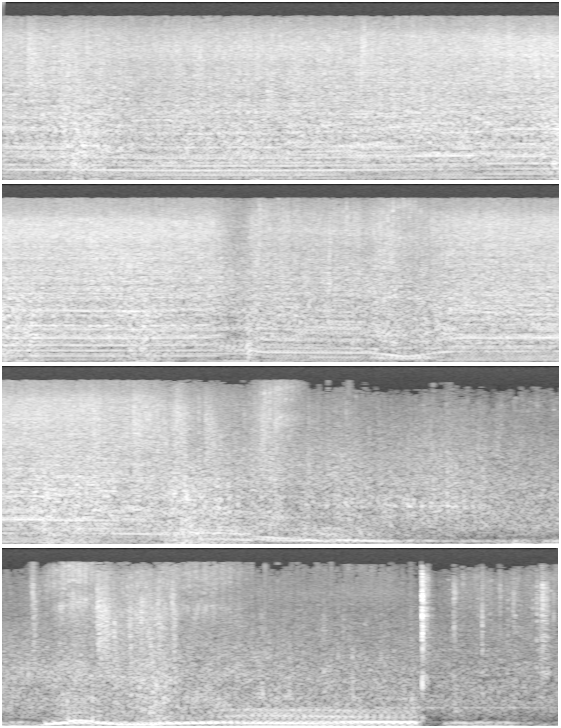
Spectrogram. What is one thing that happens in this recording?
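A car engine roars and revs over rough ground.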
